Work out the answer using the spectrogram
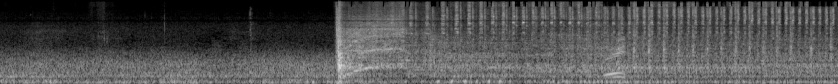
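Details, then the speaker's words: Champion 6,000 W running / 7,000 W peak generator, sat about 2 years, new battery, choked start after repair: silent, then catches around three seconds in and settles into a fast steady loud run; healthy, though mechanic notes Champions run lean. "but it's running pretty good these Champions are okay generators they're not my choice of generator but yeah definitely loud"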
